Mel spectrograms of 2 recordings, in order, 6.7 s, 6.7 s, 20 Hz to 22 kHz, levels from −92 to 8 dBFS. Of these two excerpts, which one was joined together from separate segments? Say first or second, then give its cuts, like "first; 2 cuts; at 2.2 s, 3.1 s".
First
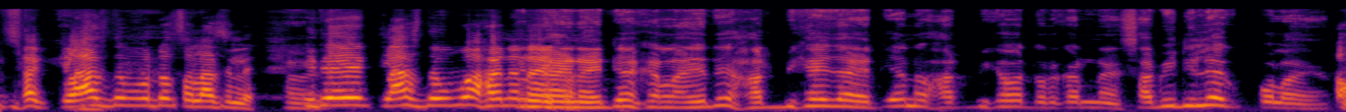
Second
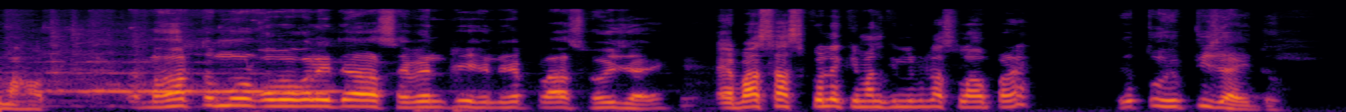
second; 1 cut; at 3.4 s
